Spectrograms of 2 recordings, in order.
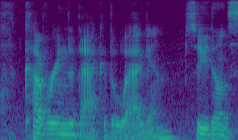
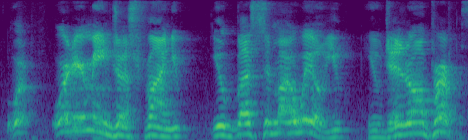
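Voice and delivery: put-on nervous old man voice, much higher; 10 semitones higher, 10 dB louder than usual. In a story game, an old man answers a stranger from the bushes: nervous old man voice. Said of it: "And the old man says, / Just kind of a little nervous because there's a lot of people with weapons around him and he's just an old man / And the old man says, / And the old man says".

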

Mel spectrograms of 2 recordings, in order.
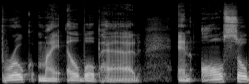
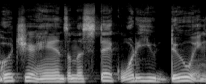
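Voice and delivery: high, raised bellowing yell; 7 semitones higher than usual. Retelling a dad yelling from the bench: imitating a dad yelling. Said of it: "he was literally yelling at me from the bench".

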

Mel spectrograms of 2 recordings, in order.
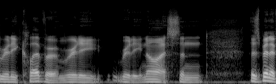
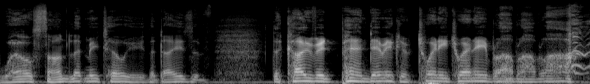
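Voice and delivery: broad put-on Australian accent, much slower; 3 semitones higher than usual. Imagining someone in fifty years explaining these pictures to his son, broad aussie accent. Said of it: "you sounded so Aussie there".

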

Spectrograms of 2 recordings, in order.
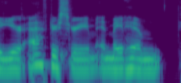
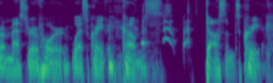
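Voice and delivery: dramatic horror movie trailer announcer voice. Joking about a horror director's trailer for a teen show: movie trailer voice guy. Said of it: "horror movie and trailer guy".

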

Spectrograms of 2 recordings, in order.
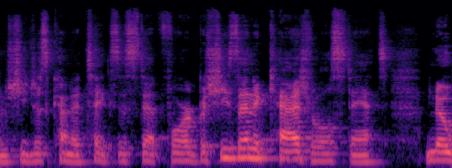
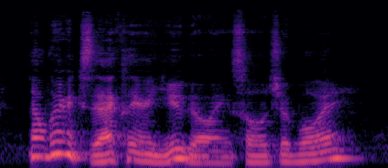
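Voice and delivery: put-on female character voice; 4 dB quieter than usual. Voicing a woman who surprises a soldier from behind: female character voice. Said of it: "a familiar female voice behind you says".

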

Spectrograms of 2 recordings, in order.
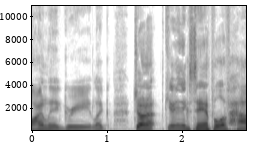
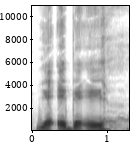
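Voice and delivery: put-on British accent, louder; 3 semitones higher, 6 dB louder than usual. Showing how fun "water bottle" is to say: British accent. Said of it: "saying water bottle in a British accent".

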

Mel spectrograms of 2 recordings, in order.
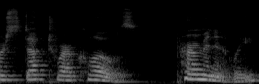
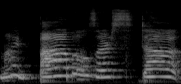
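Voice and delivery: shrill, very high, drawn-out scream; 10 semitones higher, 5 dB louder than usual. A girl joins the other kids' complaints, screaming. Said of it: "Coco screamed".

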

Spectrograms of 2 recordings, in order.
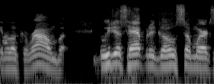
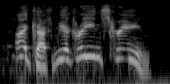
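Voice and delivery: very high, pitched-up storybook leprechaun Irish accent; 9 semitones higher than usual. Mimicking the other speaker's line back at him, leprechaun voice. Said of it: "You sound like a fucking leprechaun".

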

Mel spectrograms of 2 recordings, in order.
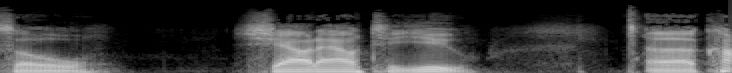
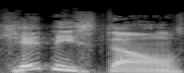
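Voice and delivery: ordinary talk

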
